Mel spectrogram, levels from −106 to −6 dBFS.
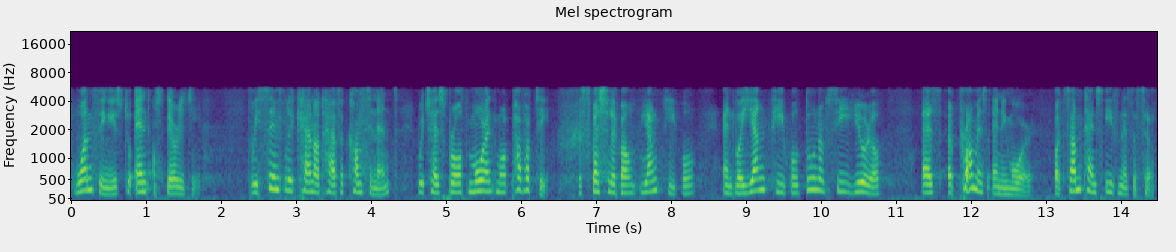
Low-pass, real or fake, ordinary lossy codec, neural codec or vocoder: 5.4 kHz; fake; none; codec, 16 kHz in and 24 kHz out, 0.9 kbps, LongCat-Audio-Codec, fine tuned four codebook decoder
